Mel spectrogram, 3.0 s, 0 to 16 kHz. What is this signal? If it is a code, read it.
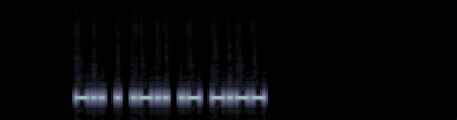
Morse code, heard as a keyed tone, about 44 wpm, 700 Hz. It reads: DELAY
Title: Five Letter Words - 45wpm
